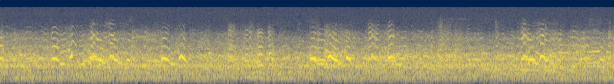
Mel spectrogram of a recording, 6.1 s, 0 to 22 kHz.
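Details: Greater white-fronted geese at Miyajima-numa, Hokkaido, 2016, arriving at their roost; bright, squeaky yelping honks from nearby birds punctuate a dense background of massed flock calling.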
